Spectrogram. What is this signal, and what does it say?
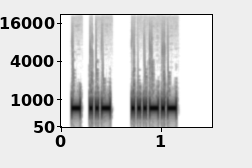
Morse code, heard as a keyed tone, about 43 wpm, 700 Hz. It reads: TU <SK>
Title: Practice QSO - Exchange 4 - Ending - 40wpm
